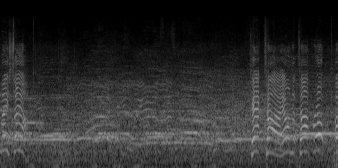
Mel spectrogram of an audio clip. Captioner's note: crowd chatter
